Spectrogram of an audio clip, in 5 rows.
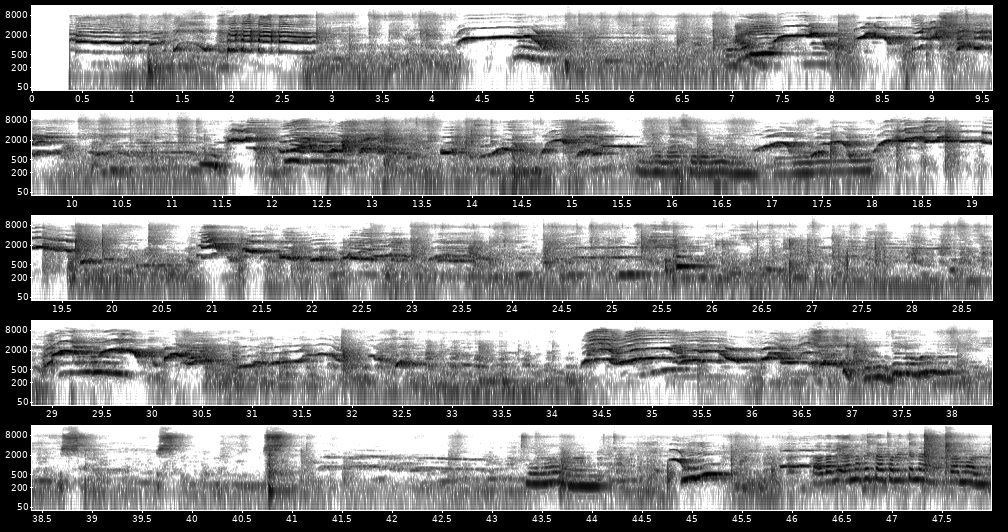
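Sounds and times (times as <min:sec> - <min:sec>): puppy whining: 0:04.2 - 0:15.8, 0:16.8 - 0:25.7, 0:27.4 - 0:37.3, 0:44.1 - 0:46.7
dog howling: 0:16.8 - 0:20.1, 0:20.8 - 0:23.9, 0:27.6 - 0:36.8.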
